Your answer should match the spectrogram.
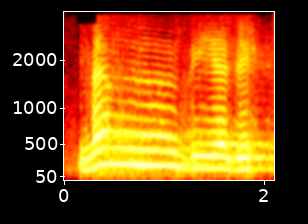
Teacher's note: اقلب لنا النون الى ميم واخفيها وغنها، والغنة بمقدار حركتين لا تزيد ولا تنقص · Term: اقلاب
